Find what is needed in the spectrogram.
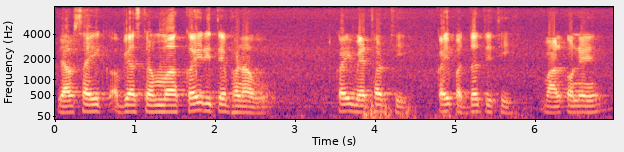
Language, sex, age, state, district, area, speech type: Gujarati, male, 45-60, Gujarat, Surat, urban, spontaneous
